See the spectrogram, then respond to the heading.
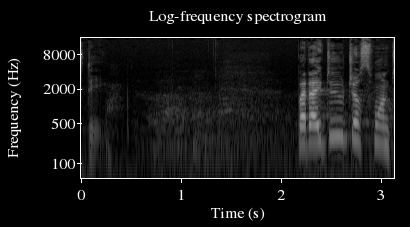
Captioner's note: laughter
